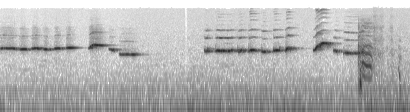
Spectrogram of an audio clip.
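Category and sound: bird, pet bird whistling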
